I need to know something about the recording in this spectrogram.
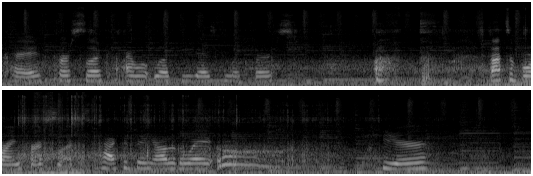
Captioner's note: laughs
